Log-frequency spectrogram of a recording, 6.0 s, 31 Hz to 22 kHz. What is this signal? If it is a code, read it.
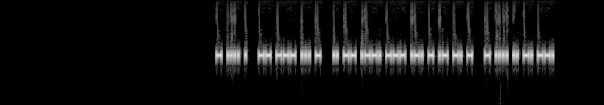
Morse code, heard as a keyed tone, about 69 wpm, 700 Hz. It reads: THE MOST IMPORTANT THING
